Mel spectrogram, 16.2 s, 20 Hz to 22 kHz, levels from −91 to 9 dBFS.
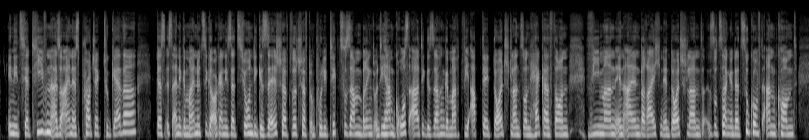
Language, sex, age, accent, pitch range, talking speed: German, female, 30-49, German, 200-230 Hz, 150 wpm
